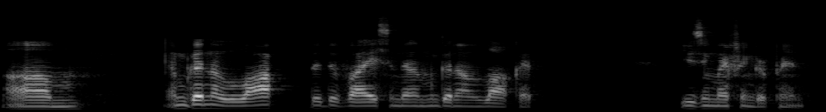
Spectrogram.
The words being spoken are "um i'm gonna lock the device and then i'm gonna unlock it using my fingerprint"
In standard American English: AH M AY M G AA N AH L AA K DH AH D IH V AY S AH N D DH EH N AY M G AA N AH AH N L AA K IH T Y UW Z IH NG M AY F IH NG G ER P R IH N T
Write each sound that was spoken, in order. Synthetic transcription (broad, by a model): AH M AY M G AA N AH L AA K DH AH D IH V AY S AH N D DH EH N AY M G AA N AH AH L AA K IH T Y UW Z IH NG M AY F IH NG G ER P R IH N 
